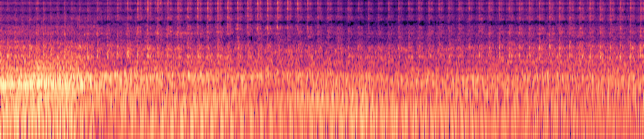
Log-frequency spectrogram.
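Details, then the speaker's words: Rolls Royce at idle in gear, brake lights stuck on; heavy strained thumping about three beats a second as if the engine is dragging against binding brakes; brake actuation valve springs suspected. "nothing you can hear it struggling the sinking I see me struggling get the great pressure"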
